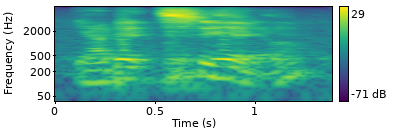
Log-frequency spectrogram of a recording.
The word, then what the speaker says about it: 야베스: 야베스는 야베츠예요. 발음이 야베츠.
